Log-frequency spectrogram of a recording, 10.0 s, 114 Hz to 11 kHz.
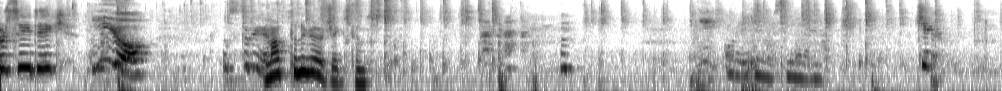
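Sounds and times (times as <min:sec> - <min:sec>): puppy claws ticking on floor: 0:00.6 - 0:10.0.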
